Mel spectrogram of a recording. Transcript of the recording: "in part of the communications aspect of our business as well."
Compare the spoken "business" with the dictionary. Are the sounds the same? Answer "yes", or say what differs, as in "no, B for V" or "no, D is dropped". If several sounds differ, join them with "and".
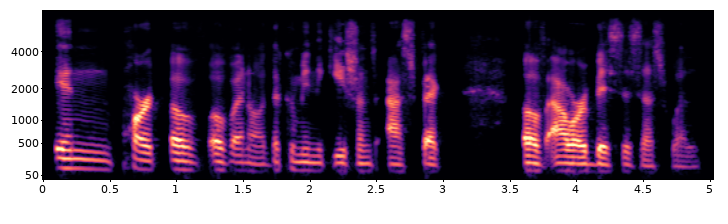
no, S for Z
